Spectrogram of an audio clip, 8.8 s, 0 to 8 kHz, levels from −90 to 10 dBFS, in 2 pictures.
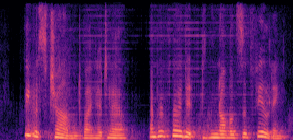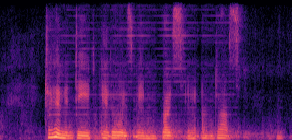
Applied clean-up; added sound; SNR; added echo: neural separator model SepFormer DNS4.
